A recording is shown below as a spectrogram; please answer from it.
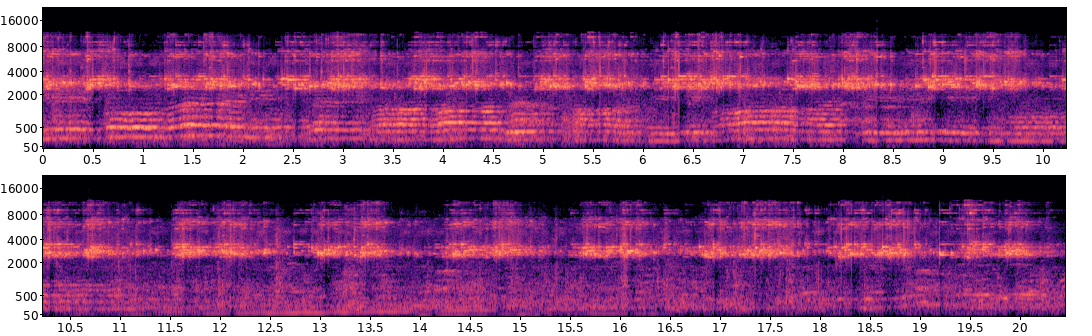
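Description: Small metal bells jingling in a steady rhythm, about one shake a second, with a voice chanting a Byzantine Orthodox hymn over them for roughly the first half.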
